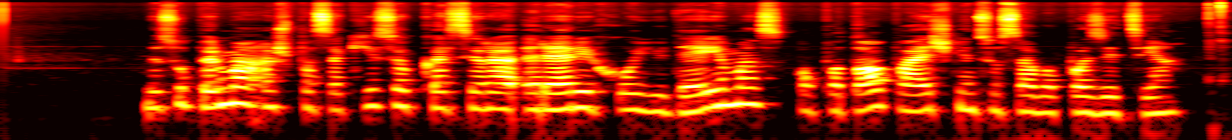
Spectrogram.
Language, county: Lithuanian, Vilnius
